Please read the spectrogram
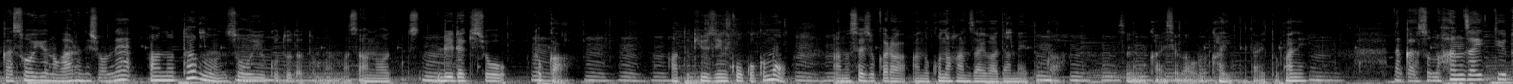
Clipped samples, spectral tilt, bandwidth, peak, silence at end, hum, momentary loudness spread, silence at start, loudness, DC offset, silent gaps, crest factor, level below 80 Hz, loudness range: under 0.1%; -7 dB/octave; 15 kHz; -8 dBFS; 0 s; none; 9 LU; 0 s; -24 LUFS; under 0.1%; none; 14 dB; -34 dBFS; 3 LU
